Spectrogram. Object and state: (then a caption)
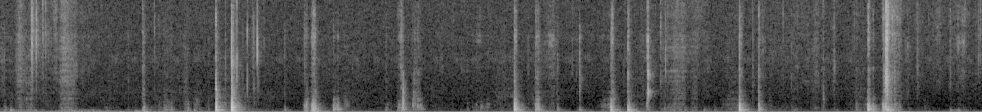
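Plaster excavation block being chipped. A solid white ridged plaster excavation block is held in one hand while a metal pick with a wooden handle scratches and chips into its surface, exposing an embedded item. Short, dry scraping and chipping clicks are heard over a steady low hum, with several sharper, brighter strikes standing out.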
